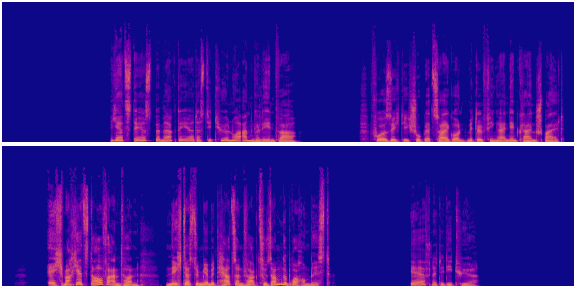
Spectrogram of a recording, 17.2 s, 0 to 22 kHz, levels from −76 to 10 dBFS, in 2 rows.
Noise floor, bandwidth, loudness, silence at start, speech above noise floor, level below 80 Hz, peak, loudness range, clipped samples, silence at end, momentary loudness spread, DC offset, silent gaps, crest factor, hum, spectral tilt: under -90 dBFS; 19 kHz; -19 LUFS; 1.65 s; over 72 dB; -60 dBFS; -2 dBFS; 6 LU; under 0.1%; 1.45 s; 10 LU; under 0.1%; 4.63-5.35 s, 9.07-9.23 s, 13.70-14.45 s; 18 dB; none; -5 dB/octave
